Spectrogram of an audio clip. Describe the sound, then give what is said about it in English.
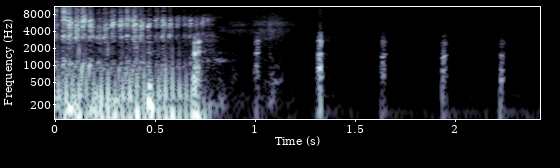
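A voice imitates a sick beaver coughing: a long, raspy, snorting wheeze, then five short, sharp hacking bursts spaced about a third of a second apart, fading slightly. “You ever hear what a sick beaver sounds like when it coughs?”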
